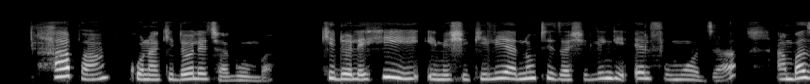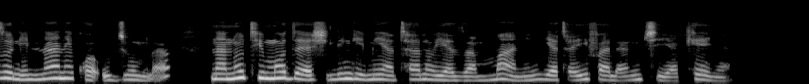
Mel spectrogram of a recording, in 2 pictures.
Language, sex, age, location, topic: Swahili, female, 25-35, Nakuru, finance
